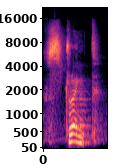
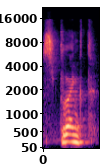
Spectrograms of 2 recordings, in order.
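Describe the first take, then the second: Both takes have the same delivery.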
